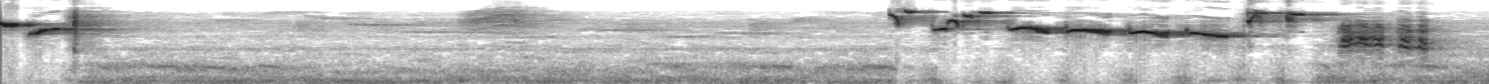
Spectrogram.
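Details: Forktail singing at night, a lure call to rouse other birds: a brief opening chirp, a long quiet stretch with low hum, then a loud descending whistled phrase ending in a harsh rasp.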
